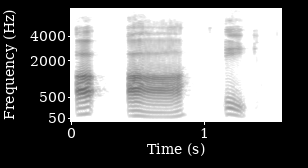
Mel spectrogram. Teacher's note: आप इसकी प्रैक्टिस कर सकते हैं, नाक को पूरी तरह से बंद कर दीजिए। अगर आप नाक बंद भी कर देते हैं तब भी आप इन्हें प्रोनाउंस करेंगे तो इनके साउंड में कोई फर्क नहीं पड़ेगा। तो इनको बोलेंगे निर्नुनासिक, यानी मौखिक स्वर जिनमें अनुनासिक है ही नहीं जो, ठीक है।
